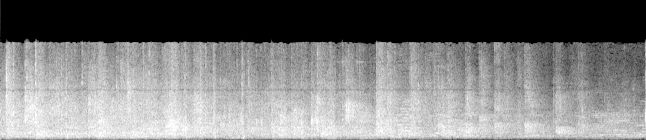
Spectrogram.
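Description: Audience applause, many hands clapping, with voices mixed in, easing off near the end.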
